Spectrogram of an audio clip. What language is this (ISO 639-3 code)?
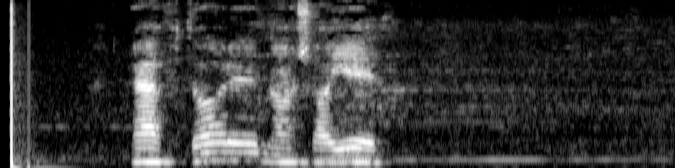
fas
